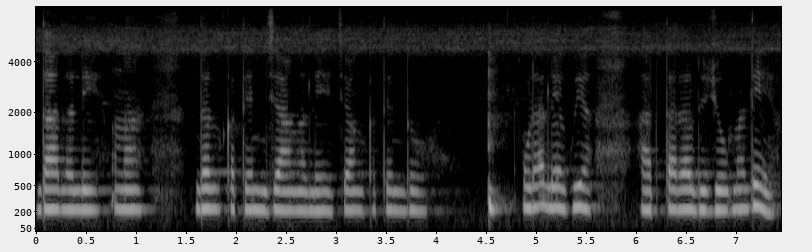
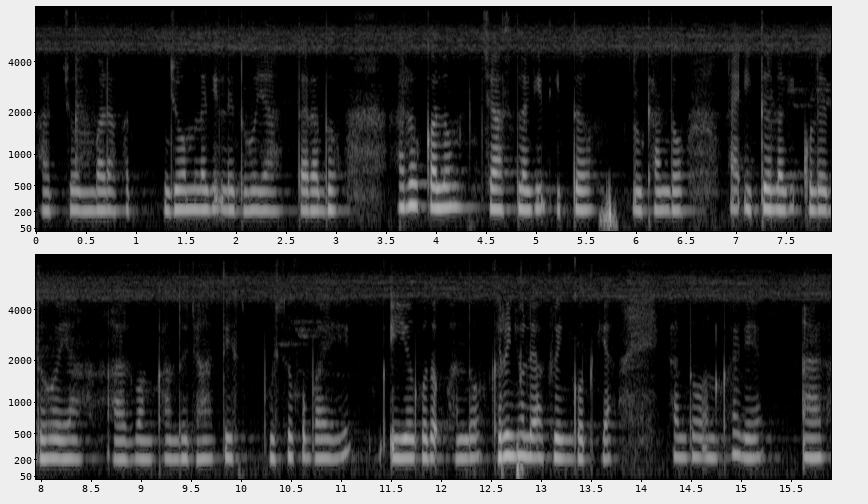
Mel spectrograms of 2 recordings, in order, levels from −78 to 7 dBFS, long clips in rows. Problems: none marked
